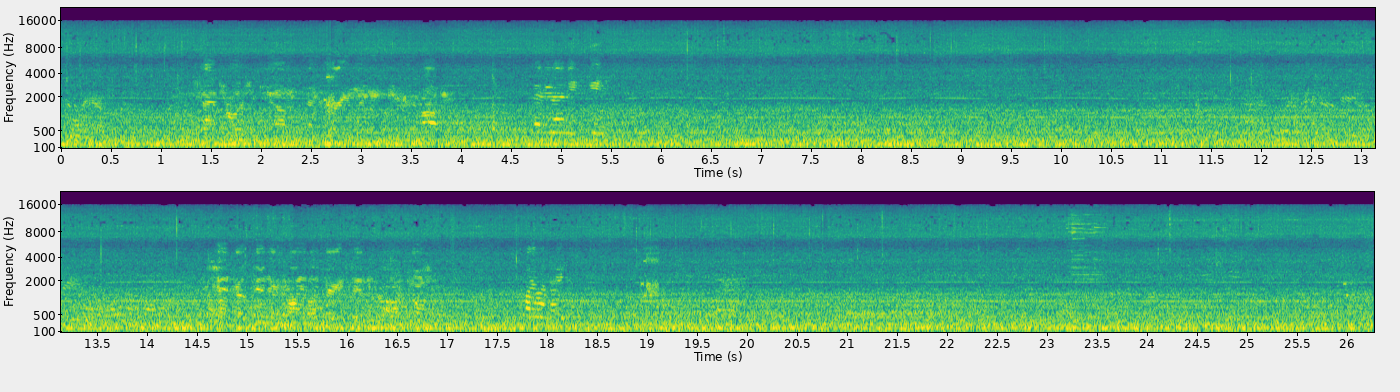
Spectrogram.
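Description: Steady low rumble of running fire apparatus engines and pumps, with a faint steady whine above it. Indistinct distant voices come and go.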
